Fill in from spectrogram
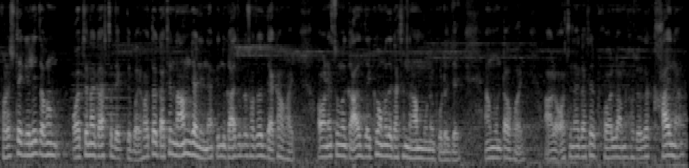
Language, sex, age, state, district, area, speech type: Bengali, male, 30-45, West Bengal, Purba Bardhaman, rural, spontaneous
